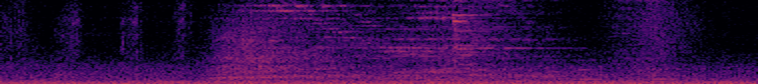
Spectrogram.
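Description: A magical shimmering chime rings out and fades.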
